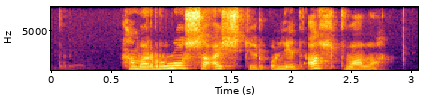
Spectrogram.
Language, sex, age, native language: Icelandic, male, 11, Icelandic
